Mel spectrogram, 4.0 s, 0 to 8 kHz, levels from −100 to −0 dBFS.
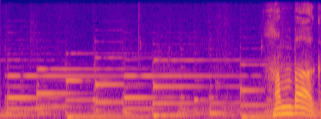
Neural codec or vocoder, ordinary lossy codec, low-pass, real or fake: none; none; 7.2 kHz; real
